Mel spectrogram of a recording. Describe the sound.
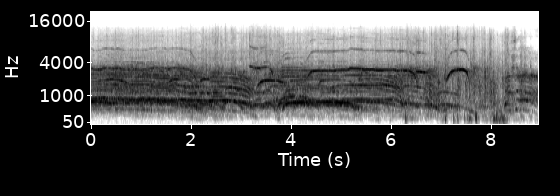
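A loud live audience in Columbus cheers and whoops continuously, many overlapping voices shouting and hollering with rising and falling pitches, a dense wall of crowd noise that stays strong for the whole stretch.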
